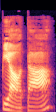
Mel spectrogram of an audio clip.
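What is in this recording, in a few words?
"biao3da2", Chinese; 表达; biǎodá; 表明する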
